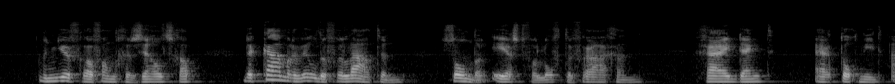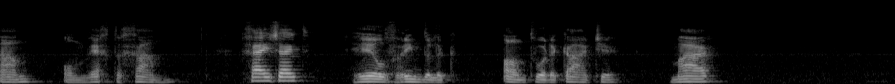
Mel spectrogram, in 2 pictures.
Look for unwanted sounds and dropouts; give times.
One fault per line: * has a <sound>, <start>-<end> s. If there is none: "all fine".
all fine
